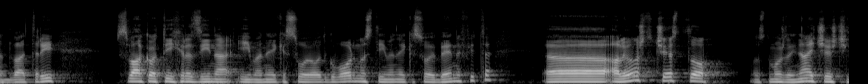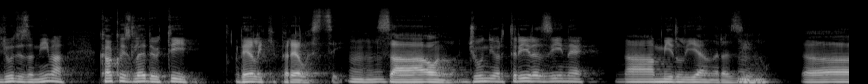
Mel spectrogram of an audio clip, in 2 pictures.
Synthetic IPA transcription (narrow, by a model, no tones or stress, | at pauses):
nd̪ʋaːt̪ɾiː | sʋakaod̪̚t̪iːxɾazinaʔimane̞ke̞sʋo̞jeo̞d̪ɡo̞ʋo̞ːɾnost̪iimane̞kesʋo̞jebe̞nefit̪e | a̰lio̞noʃt̪o̞t͡ʃe̞ːst̪o̞ | od̪nosnomo̞ʒd̪ainajt͡ʃe̞ʃt͡ɕiʎuːd̪izaniːma | kako̞izɡle̞d̪ajut̪i | ʋe̞likipɾe̞last̪sisao̞nod͡ʒunio̞ɾt̪ɾiːɾazine̞ | namid̪l̩ˠjed̪anɾazinu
